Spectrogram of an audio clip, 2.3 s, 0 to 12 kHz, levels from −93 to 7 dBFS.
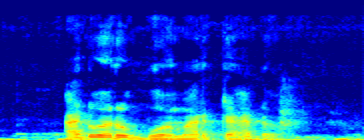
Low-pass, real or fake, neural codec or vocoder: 10.8 kHz; fake; vocoder, 44.1 kHz, 128 mel bands, Pupu-Vocoder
